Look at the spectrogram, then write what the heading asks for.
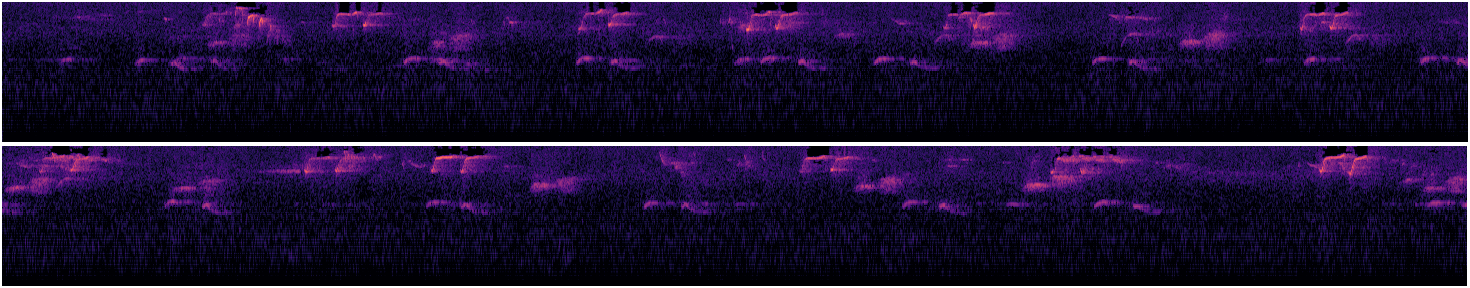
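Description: Faint bird chirps, short quick notes repeating about every second over a low hiss.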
